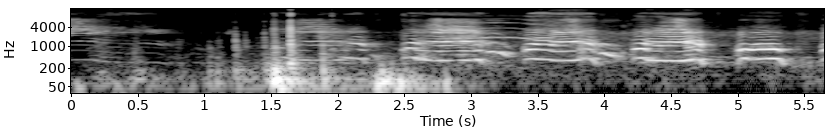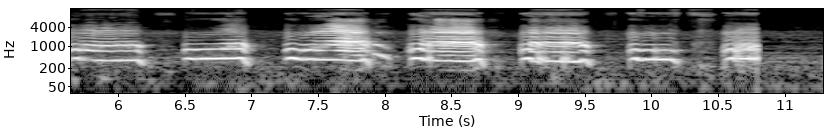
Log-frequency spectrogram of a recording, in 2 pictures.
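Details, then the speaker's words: A 3-week-old baby boy crying in his sleep or a lighter sleep state, eyes still closed; after early fussing, rhythmic wails at about one cry a second. "Sometimes they'll wake up, but like their eyes are literally still closed, so they're not actually up. They're just like crying in their sleep or in like a lighter state of sleep."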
